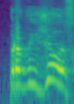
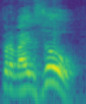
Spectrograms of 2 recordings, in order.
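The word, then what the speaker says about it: proviso: इसे बहुत सारे लोग प्रोनाउंस करते हैं प्रोवाइजो, तो आप प्रोवाइजो प्रोनाउंस कर लीजिए या प्रोविजो प्रोनाउंस कर लीजिए, बात एक ही है, उनके अंदर फर्क नहीं है.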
